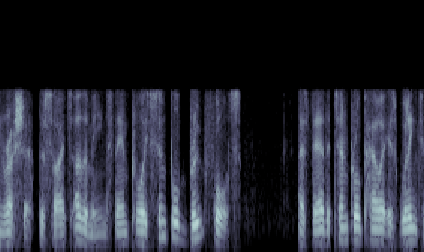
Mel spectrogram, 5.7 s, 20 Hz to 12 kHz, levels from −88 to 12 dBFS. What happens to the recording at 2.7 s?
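Nothing goes wrong at 2.7 s: the speech continues intact through that moment, carried on the narrow Speex phone-band path with its usual light coding and nothing above about 3.8 kHz.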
